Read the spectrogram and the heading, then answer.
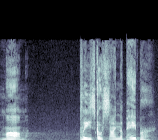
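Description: A man playing a worried young adult son in a stage drama, pleading under pressure in a husky voice. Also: a little high, big pitch swings, slow, pushed and bright, exaggerated voice. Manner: pleading, strained. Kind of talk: stage drama acting, English dub. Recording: reverberant stage hall.

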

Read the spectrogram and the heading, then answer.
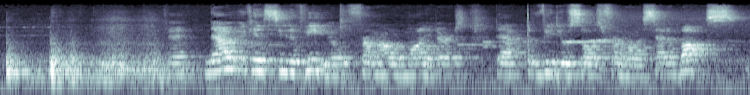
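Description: A young woman demonstrates a product step by step, speaking in halting phrasing. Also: mid-range voice, steady tone, over music. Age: young adult. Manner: halting non-native English phrasing. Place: small indoor office or meeting room. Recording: echoey room, distant mic, noisy background.

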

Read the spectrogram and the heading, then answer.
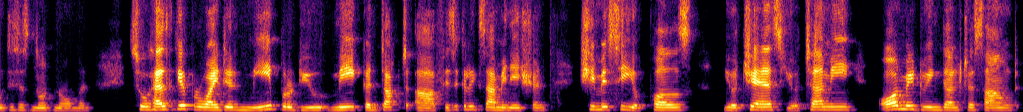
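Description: A woman's voice: lowish voice, a little mellow. A woman in her fifties, an obstetrician hosting a webinar on a video call, explaining slides, often repeating phrases and correcting herself with fillers. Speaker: OB-GYN consultant hosting a webinar. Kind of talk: webinar lecture over slides. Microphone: computer mic on a video call.

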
